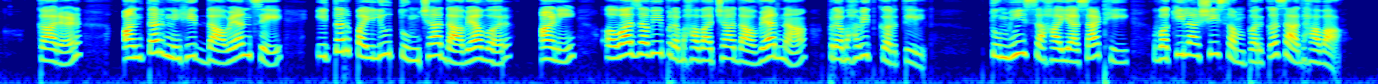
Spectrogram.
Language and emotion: Marathi, neutral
